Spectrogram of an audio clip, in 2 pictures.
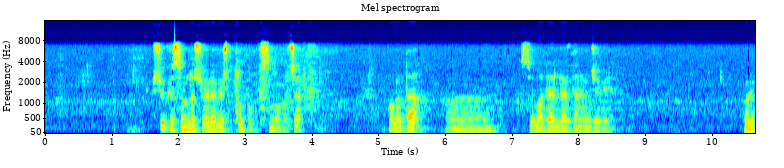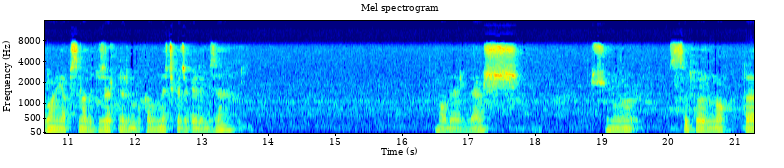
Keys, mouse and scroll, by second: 0.3 alt+click, 3.7 alt+click, 4.2-9.5 drag, 9.5-16.5 drag, 18.8 click.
